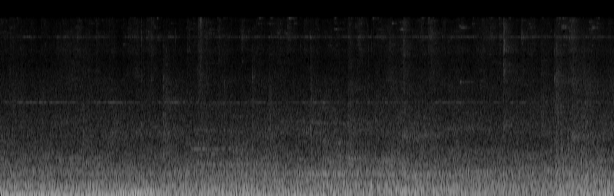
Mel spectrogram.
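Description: A suitcase's wheels roll along the floor.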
